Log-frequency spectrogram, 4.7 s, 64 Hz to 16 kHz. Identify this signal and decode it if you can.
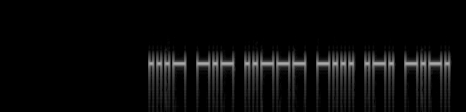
Morse code, heard as a keyed tone, about 32 wpm, 700 Hz. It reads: VK2BRC
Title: DXCC-100 Call Signs - 6 Characters - Repeated 3x - 30wpm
